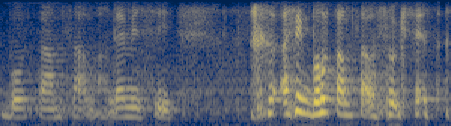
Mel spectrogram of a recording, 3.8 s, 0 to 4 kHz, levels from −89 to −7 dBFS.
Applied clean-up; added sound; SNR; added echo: none; none; none; none.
